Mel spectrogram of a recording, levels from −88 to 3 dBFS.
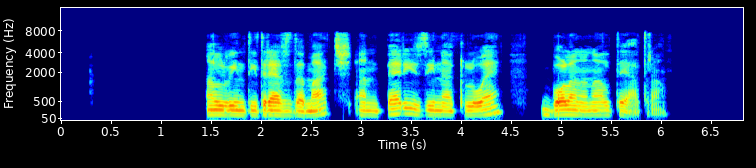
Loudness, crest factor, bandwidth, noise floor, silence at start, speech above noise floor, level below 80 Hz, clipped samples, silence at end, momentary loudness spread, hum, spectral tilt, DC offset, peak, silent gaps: -24 LUFS; 22 dB; 8 kHz; under -90 dBFS; 1.45 s; over 67 dB; -66 dBFS; under 0.1%; 0.8 s; 13 LU; none; -5 dB/octave; under 0.1%; -4 dBFS; 4.44-4.48 s, 4.68-4.78 s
